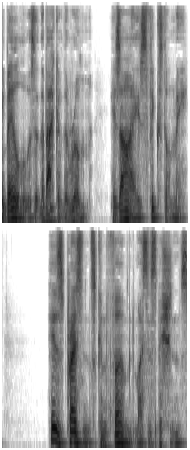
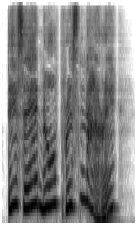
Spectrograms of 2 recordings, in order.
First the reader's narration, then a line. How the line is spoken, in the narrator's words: she replied brightly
